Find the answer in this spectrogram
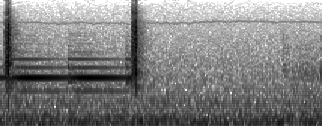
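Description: Electronic crossing-bell sound from a Kato N-scale North American automatic crossing gate's built-in speaker, played in its power-up test sequence. It is a high ringing tone pulsing about twice a second. It stops with a click about a second in.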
